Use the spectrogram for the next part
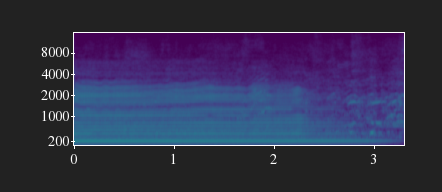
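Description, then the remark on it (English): Air blown hard out of the right nostril produces a steady, low, horn-like honk, held loud for about three seconds without a break, with no talking over it. “Yeah, when I blow out of the left side, it makes this sound when I blow out the right, it, it makes this sound.”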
